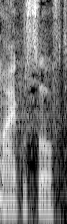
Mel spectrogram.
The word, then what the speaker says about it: Microsoft: Donc faut savoir que Apple et Microsoft, donc là vous voyez que je les prononce à l'américaine. Microsoft, yeah.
